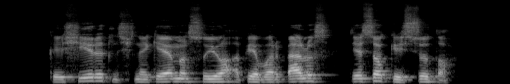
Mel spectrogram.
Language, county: Lithuanian, Vilnius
